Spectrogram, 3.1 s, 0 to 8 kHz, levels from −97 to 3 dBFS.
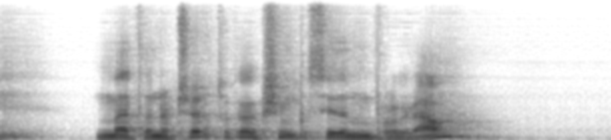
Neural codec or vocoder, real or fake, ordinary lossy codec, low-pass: codec, 16 kHz, about 1 kbps, DyCAST, with the encoder's durations; fake; none; none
